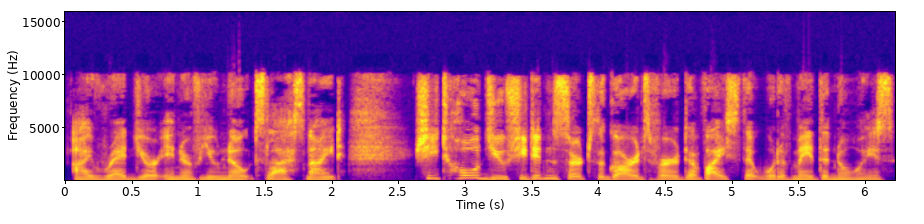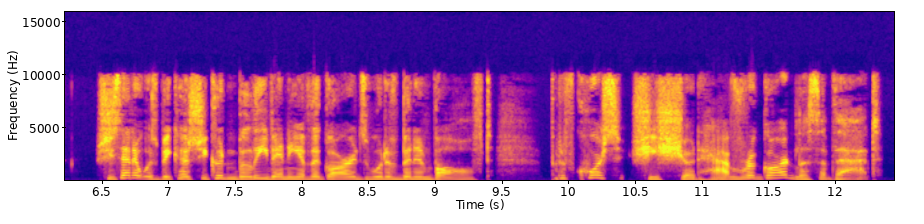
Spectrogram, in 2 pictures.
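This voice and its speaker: A woman's voice: fairly low pitch, animated, normal speed, no room sound, clean studio sound. A woman voicing a tough, blunt female federal agent in an audiobook, with clipped, defensive delivery. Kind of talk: audiobook character reading.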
